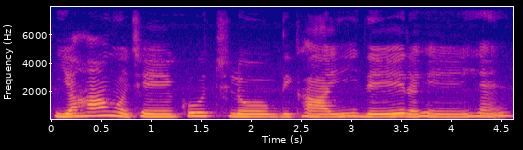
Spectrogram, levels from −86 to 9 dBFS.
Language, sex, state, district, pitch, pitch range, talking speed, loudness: Hindi, female, Madhya Pradesh, Katni, 215 Hz, 205-245 Hz, 105 wpm, -13 LUFS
